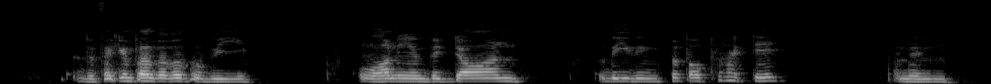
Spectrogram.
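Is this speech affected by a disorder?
Yes: cerebral palsy.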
